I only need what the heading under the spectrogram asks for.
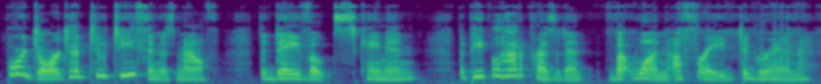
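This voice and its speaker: A woman reading a children's picture book aloud as a storyteller, with dramatic, deliberate delivery. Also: fairly low pitch, big pitch swings.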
